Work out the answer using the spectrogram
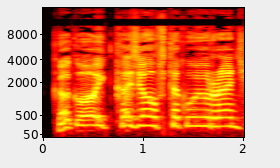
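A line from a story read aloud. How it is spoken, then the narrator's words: Sarcastic cheerful shout on phone. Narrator (Russian): радостно выкрикнул в трубку, давая понять, что он чрезвычайно устал от всякого рода звонков, тем более ранних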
